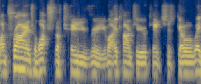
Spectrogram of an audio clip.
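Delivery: put-on drawn-out American southern drawl. Retelling a film scene where the father tells the kids off: imitating a southern drawl. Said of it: "he's talking in a southern drawl".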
